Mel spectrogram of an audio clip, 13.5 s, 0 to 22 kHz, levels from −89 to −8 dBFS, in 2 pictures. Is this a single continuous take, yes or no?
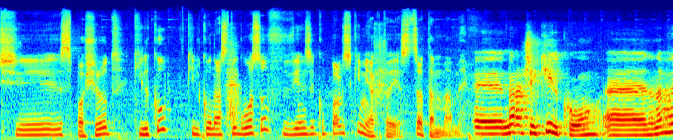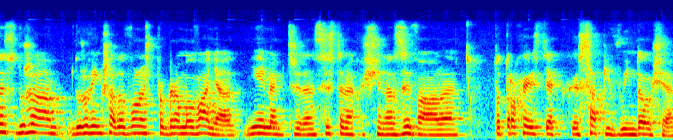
yes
